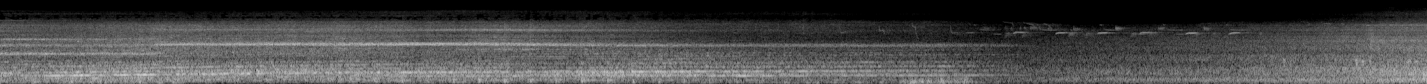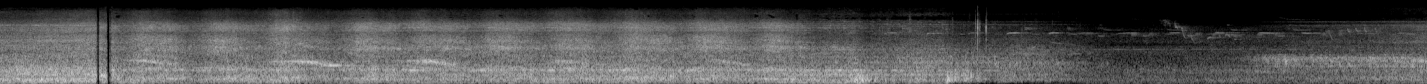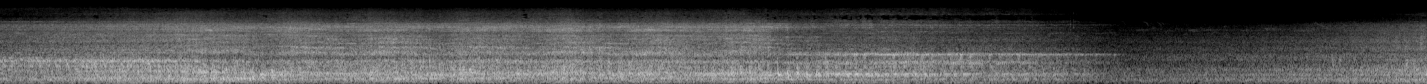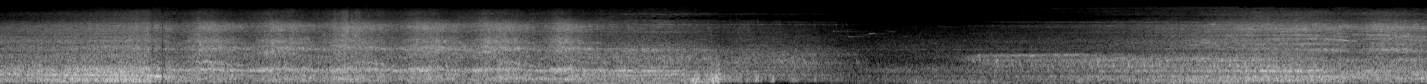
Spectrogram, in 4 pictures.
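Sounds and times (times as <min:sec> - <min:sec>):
electric trains passing: 0:00.0 - 0:57.0.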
